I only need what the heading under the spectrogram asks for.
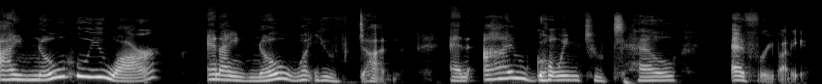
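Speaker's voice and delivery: slow, deliberate, furious and angry. Retelling what an angry man said up close: imitating an angry man. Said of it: "And he gets really mad".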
